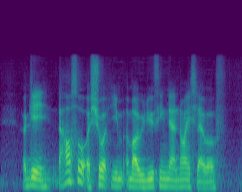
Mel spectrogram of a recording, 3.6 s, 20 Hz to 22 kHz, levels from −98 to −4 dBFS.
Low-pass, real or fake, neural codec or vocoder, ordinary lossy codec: none; fake; codec, 16 kHz, 0.3 kbps, FocalCodec; none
